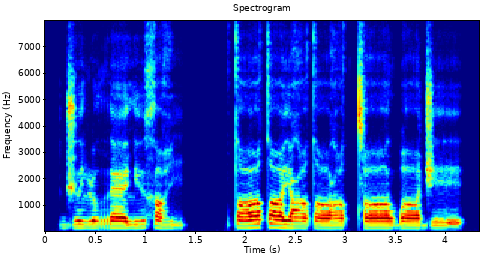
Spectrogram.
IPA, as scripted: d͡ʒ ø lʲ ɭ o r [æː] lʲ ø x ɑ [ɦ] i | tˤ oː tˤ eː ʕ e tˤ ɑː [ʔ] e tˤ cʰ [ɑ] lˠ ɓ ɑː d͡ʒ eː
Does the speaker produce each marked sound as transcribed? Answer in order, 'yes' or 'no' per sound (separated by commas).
yes, yes, no, no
